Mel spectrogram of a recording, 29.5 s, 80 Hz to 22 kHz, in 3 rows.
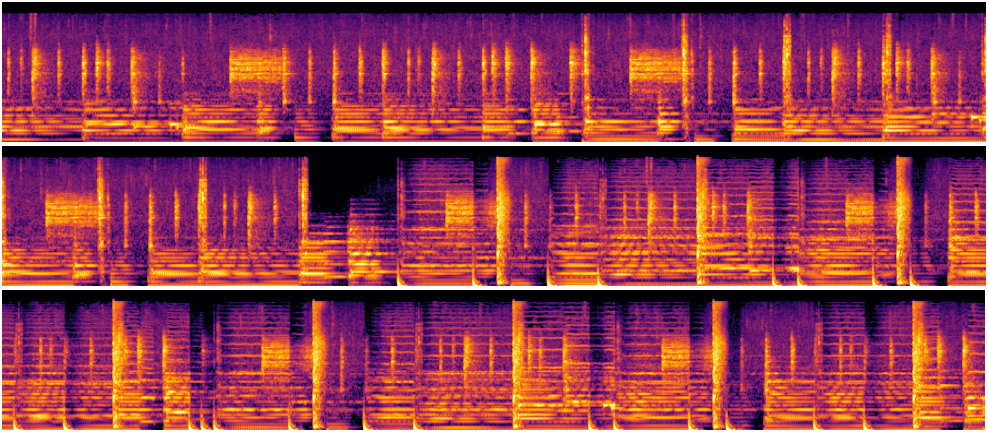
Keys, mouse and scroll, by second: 0.3 Tab, 0.8 click, 1.6 click, 2.4 Tab, 2.7 a, 2.9 KP_7, 3.3 r, 4.4 KP_1, 5.0 shift+d, 6.4 Tab, 6.8 click, 7.0 x, 7.7-8.8 drag, 10.1 click, 11.1 click, 11.7 Tab, 12.5-13.2 right drag, 13.2 Tab, 15.3 click, 17.3-18.1 drag, 18.1 ctrl+z, 19.7 Tab, 21.1 Tab, 23.6 click, 24.1 click, 24.7 click, 26.1 click, 26.4 click, 26.9 click, 27.5 shift+middle drag, 28.1-29.0 middle drag.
